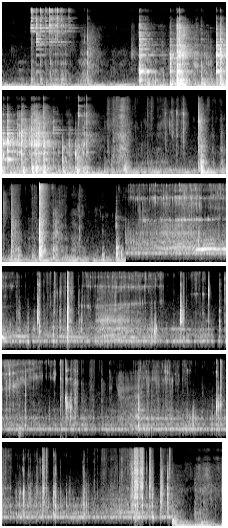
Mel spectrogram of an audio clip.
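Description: Hard plastic toy parts clinking and knocking against a glass cylinder as they are dropped in one after another, then liquid poured into the cylinder with a gurgle and a few more scattered clinks, filling a whitening bath for the yellowed plastic.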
